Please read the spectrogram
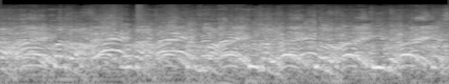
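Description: A group of men chanting a host-club call together, many voices overlapping in a quick, steady rhythm, part of a drawn-out "arigatou gozaimasu" (thank you very much).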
